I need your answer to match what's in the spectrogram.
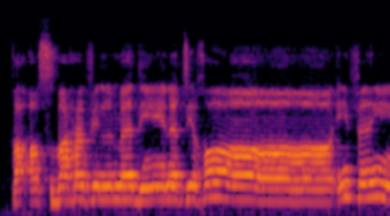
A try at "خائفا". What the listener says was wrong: فخم الخاء. خائفا. فخم الخاء.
